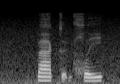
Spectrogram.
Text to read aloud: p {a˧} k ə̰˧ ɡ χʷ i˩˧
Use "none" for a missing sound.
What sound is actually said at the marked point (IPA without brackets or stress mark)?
a˧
